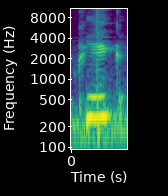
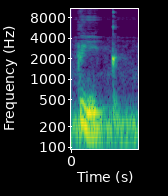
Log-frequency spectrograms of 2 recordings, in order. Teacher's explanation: In peak it is aspirated because it occurs initially, whereas in speak it's not aspirated because it occurs after the S. And it's neither final nor initial.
